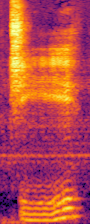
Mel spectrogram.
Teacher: the ji, which you might notice is third tone. Ji, falling and rising.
